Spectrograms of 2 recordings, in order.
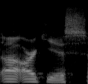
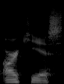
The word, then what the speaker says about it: Arceus: So yeah, Pokemon Legends Arceus. I learned that this week that the pronunciation is Arceus, not Arceus. Okay.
